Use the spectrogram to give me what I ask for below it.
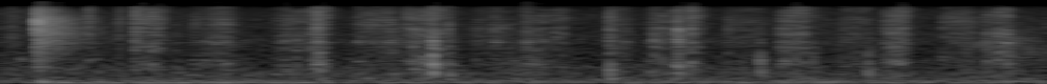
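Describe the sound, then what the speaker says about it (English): Scissors cut paper during card making: faint, closely spaced snips repeat irregularly throughout, close by and with no talk. "And then just take your scissors."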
